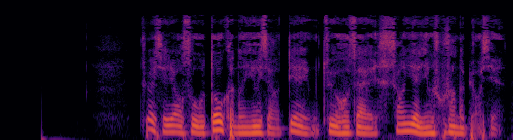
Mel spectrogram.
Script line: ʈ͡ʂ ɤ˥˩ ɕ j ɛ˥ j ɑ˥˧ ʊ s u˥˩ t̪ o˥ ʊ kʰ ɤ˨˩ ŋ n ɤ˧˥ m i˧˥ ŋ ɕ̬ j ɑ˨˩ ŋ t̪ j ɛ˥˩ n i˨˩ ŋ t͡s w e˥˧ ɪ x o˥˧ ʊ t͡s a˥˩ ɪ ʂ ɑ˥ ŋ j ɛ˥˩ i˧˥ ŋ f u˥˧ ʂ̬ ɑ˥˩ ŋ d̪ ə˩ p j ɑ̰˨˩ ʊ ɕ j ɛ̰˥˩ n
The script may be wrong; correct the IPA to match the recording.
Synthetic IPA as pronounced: ʈ͡ʂ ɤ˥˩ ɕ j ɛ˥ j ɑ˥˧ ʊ s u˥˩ t̪ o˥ ʊ kʰ ɤ˨˩ n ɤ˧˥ ŋ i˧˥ ŋ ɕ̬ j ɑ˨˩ ŋ t̪ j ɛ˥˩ n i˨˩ ŋ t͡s w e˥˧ ɪ x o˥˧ ʊ t͡s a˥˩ ɪ ʂ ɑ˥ ŋ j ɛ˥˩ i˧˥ ŋ ʂ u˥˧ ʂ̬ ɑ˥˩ ŋ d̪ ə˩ p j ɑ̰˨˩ ʊ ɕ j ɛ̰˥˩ n

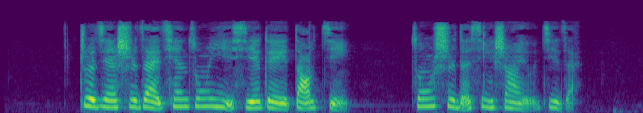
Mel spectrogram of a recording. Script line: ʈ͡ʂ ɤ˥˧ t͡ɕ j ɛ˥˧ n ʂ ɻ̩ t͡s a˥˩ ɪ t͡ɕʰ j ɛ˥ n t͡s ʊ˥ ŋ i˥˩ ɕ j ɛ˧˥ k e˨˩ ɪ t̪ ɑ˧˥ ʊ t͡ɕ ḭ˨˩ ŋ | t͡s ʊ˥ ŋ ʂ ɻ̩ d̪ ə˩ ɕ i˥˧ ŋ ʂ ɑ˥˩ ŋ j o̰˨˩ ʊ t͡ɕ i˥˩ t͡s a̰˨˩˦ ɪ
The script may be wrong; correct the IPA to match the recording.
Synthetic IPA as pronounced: ʈ͡ʂ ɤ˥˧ t͡ɕ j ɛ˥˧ n ʂ ɻ̩ t͡s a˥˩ ɪ t͡ɕʰ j ɛ˥ n t͡s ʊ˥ ŋ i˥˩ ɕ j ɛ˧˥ k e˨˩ ɪ t̪ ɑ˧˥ ʊ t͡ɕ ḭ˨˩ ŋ | t͡s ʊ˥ ŋ ʂ ɻ̩ d̪ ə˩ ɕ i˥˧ ŋ ʂ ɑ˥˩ ŋ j o̰˨˩ ʊ t͡ɕ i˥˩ t͡s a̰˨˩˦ ɪ

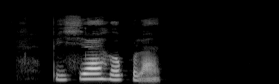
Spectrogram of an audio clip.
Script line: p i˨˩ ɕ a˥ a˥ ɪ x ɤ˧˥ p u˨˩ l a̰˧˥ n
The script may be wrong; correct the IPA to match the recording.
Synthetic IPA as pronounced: p i˨˩ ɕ i˥ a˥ ɪ x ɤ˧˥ pʰ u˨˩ l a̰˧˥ n

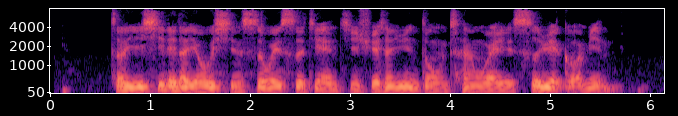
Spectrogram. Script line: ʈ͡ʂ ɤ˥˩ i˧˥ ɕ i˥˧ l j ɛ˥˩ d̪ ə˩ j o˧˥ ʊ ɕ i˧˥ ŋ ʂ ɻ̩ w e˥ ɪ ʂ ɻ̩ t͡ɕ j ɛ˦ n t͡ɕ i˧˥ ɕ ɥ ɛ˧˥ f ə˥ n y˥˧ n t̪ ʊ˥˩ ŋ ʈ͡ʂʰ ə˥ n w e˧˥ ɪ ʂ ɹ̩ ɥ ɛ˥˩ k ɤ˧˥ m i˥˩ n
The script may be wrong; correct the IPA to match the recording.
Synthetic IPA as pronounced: ʈ͡ʂ ɤ˥˩ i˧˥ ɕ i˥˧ l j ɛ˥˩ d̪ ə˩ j o˧˥ ʊ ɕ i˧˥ ŋ ʂ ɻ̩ w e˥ ɪ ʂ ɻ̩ t͡ɕ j ɛ˥˩ n t͡ɕ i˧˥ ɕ ɥ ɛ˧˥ ʂ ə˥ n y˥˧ n t̪ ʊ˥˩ ŋ ʈ͡ʂʰ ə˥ ŋ w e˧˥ ɪ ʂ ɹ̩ ɥ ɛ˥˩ k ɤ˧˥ m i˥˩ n

